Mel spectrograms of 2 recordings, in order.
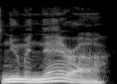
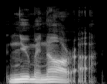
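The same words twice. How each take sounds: First: The vowel before the R sounds like 'eh'. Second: The vowel before the R sounds like 'ah'. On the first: The speaker calls it right. "It's got an E, not an A" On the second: The speaker calls it wrong. "I thought it was Numenera"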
